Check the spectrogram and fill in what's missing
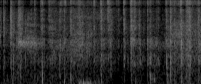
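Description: Horse hooves clip-clop in an uneven, quick rhythm nearby during dressage and jumping training, with a few heavier thuds partway through.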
